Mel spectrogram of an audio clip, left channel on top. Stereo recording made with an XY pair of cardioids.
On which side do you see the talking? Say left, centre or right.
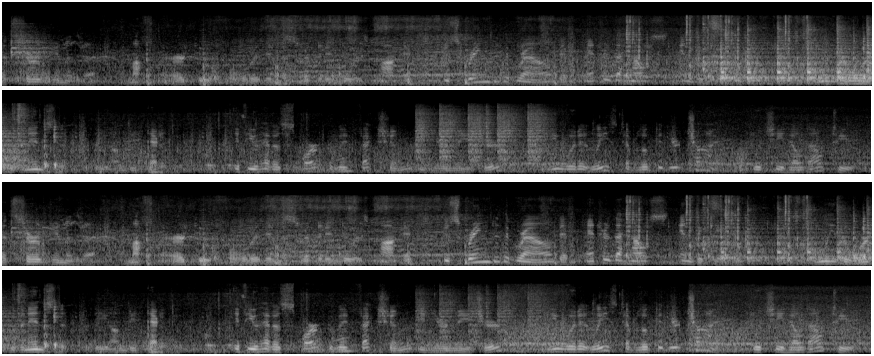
right.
